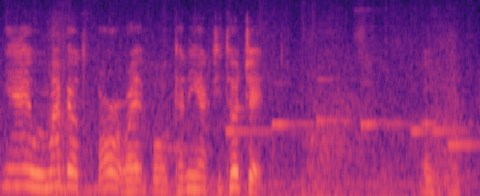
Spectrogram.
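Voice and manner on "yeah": ordinary delivery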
